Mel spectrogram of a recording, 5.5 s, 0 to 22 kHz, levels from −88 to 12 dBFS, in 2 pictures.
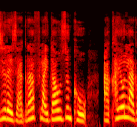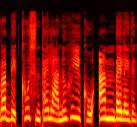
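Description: Throughout the speech, s sounds come out gritty and lispy, and the treble stops at 14.9 kHz. This is likely HE-AAC compression, which sounds like roughly 24 kbps. The upper band is rebuilt from copied lower bands, so its harmonics misalign.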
